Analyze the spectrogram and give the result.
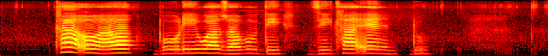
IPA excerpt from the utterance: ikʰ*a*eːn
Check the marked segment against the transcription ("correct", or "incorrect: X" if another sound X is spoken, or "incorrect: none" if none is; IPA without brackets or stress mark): correct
